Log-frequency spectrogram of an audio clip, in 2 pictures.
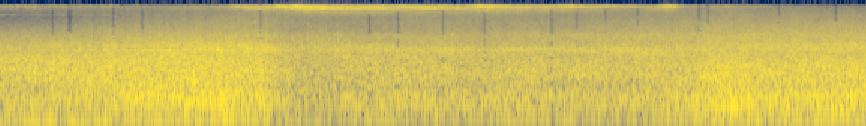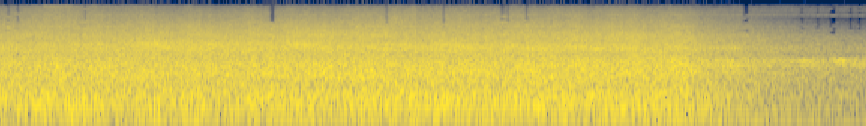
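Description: Shinkansen bullet train passing at speed: a loud, steady rush of noise that dies away near the end.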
